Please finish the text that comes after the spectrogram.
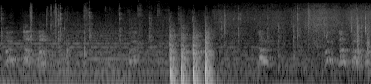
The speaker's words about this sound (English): You didn't ask there. Knock on that door.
